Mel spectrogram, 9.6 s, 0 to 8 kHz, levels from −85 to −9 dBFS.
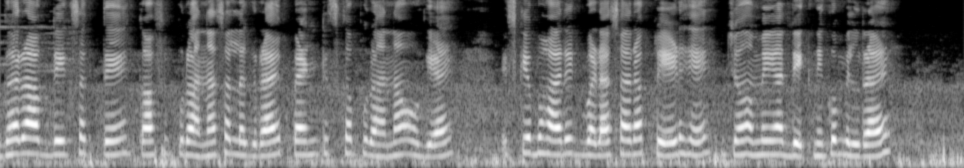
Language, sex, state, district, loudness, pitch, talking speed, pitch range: Hindi, male, Rajasthan, Jaipur, -16 LUFS, 245 Hz, 200 wpm, 230-255 Hz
